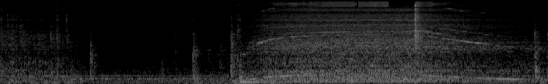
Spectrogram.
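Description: A Numatic Henry Compact HVR160 vacuum cleaner starts up after a few quiet clicks. Its motor rises into a loud, steady whine and holds there.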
